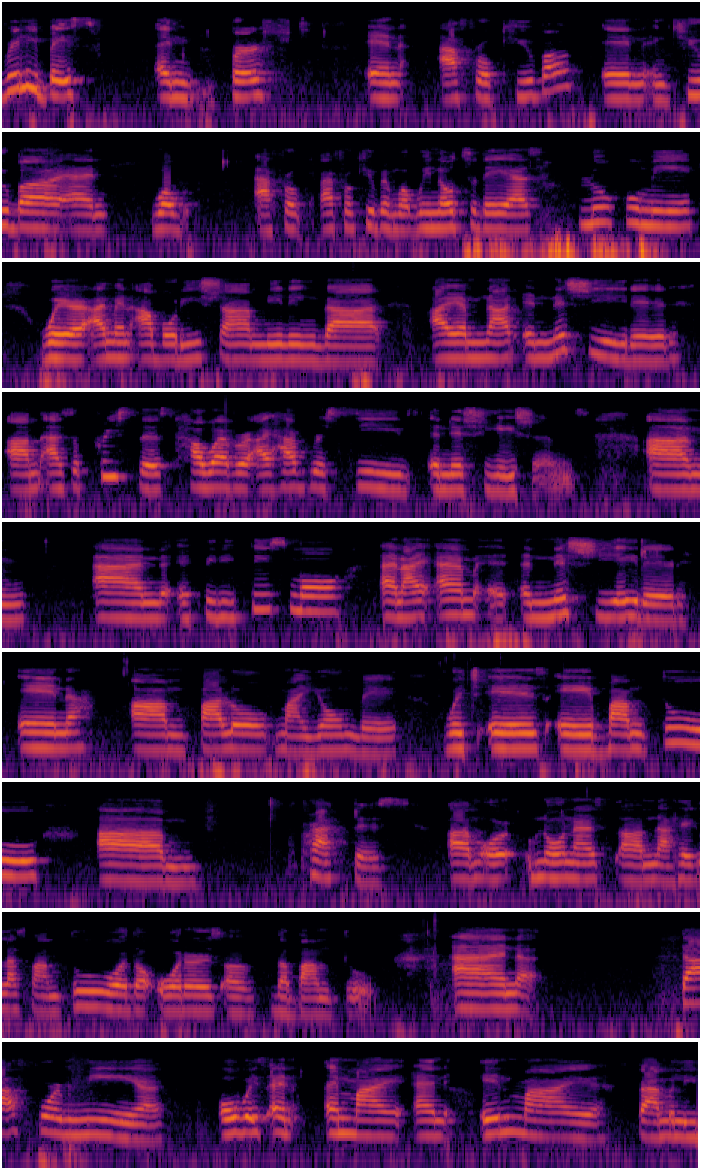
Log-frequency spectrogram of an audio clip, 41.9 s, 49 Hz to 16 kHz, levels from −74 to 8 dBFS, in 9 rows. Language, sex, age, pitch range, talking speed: English, female, 20-39, 175-210 Hz, 115 wpm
